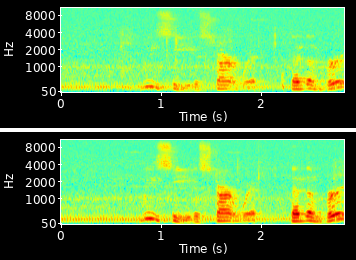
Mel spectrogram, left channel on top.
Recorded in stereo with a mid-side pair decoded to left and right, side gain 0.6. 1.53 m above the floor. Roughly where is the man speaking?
Ahead right.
